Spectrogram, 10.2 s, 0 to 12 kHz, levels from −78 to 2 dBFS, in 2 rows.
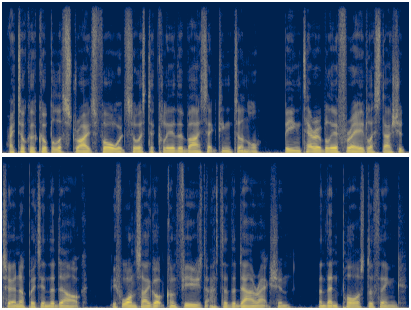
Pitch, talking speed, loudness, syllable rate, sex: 100 Hz, 235 wpm, -17 LUFS, 5.9 syllables/s, male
